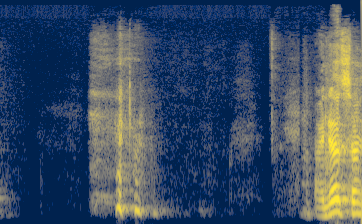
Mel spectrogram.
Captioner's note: chuckling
